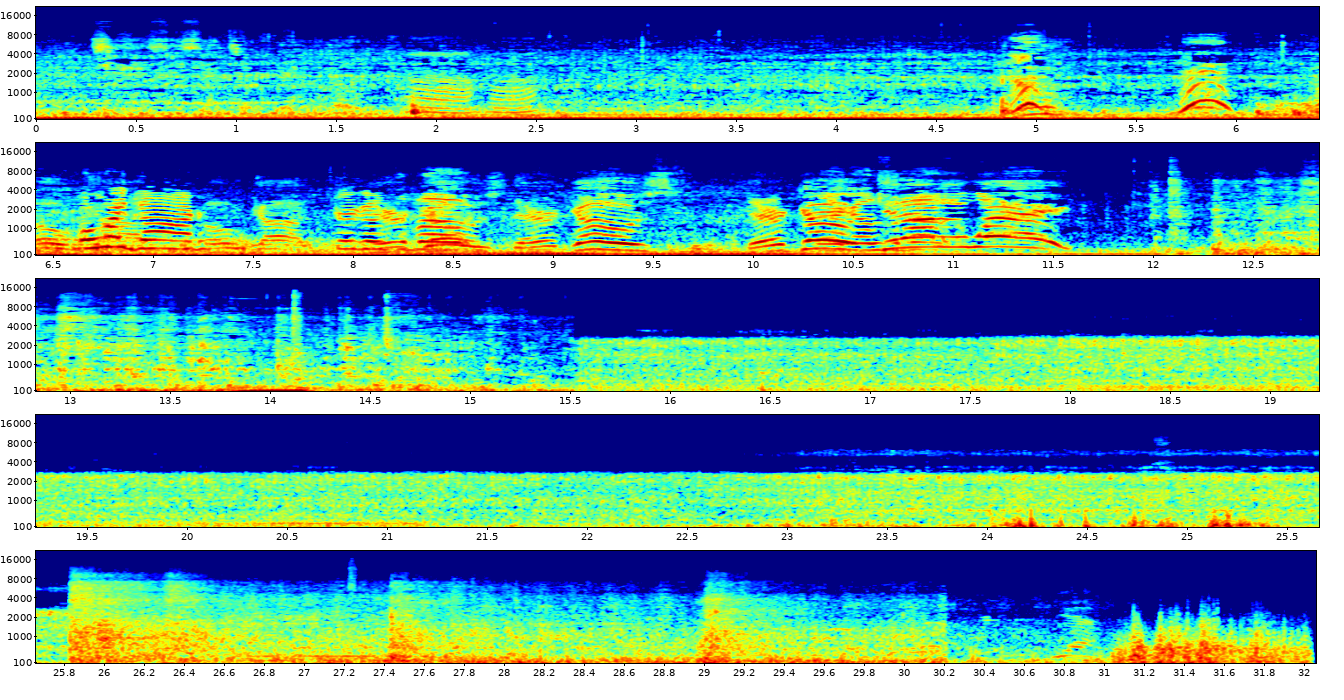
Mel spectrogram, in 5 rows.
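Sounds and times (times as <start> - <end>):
vehicle engine running: 0.0 - 10.9, 13.2 - 32.0
outdoor noise: 0.0 - 32.0
loud low thump: 25.9 - 31.7.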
